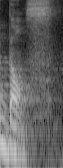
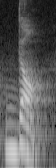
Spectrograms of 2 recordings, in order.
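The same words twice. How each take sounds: First: The final S is pronounced. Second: The final S is silent. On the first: The speaker calls it wrong. "Não pode falar dans" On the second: The speaker calls it right. "não se pronuncia o S final"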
